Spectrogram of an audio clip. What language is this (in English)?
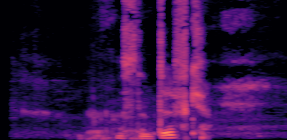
Kabyle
